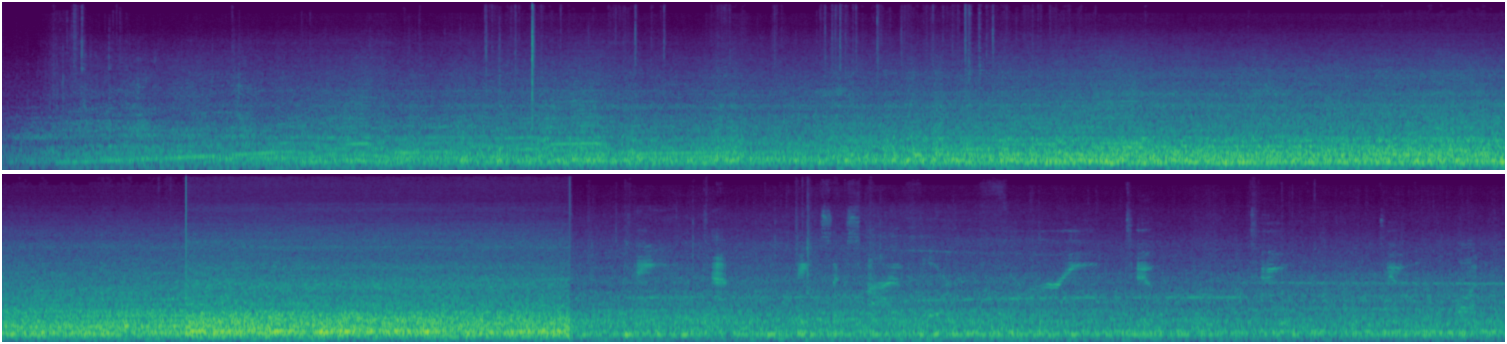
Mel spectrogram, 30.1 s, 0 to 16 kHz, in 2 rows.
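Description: U-2S turbofan jet engine spooling up for takeoff, its rising whine climbing over the first few seconds into loud steady jet noise that peaks as the aircraft climbs out. The sound drops suddenly about two-thirds of the way through to a quieter steady engine noise.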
